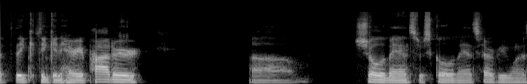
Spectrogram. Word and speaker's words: Scholomance: everything that I saw everything that I saw was like skola man but then again there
